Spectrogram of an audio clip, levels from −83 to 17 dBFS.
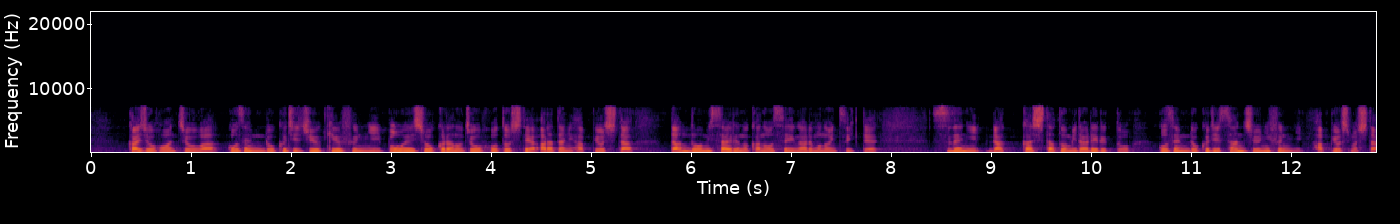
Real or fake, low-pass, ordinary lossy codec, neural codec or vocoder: fake; 7.2 kHz; none; codec, 24 kHz, 6 kbps, HILCodec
